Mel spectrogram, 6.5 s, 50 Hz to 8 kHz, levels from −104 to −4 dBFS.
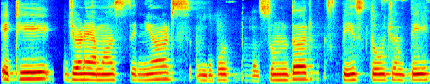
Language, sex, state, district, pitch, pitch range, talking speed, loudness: Odia, female, Odisha, Khordha, 205 Hz, 195-230 Hz, 75 wpm, -15 LUFS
